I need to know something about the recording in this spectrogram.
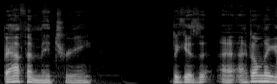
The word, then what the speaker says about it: bathymetry: i think it's pronounced bathymetry because i don't think it's bathymetry i think it's bathymetry bathymetry of more than 1.4 million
